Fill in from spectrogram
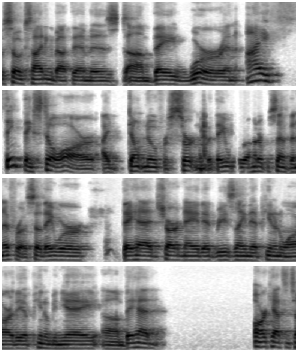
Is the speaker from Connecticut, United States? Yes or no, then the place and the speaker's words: no; Rhode Island, United States; But I am from Rhode Island.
